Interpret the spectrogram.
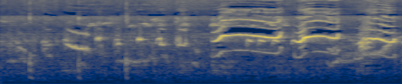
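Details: Tame Chinese hwamei that can be let out free without flying away: soft clicks and short scattered notes, then loud, clear whistled phrases with rich overtones, each held about half a second and repeated three times.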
